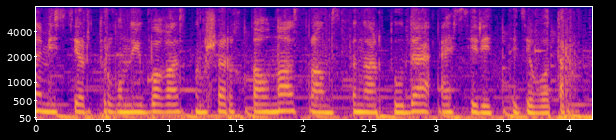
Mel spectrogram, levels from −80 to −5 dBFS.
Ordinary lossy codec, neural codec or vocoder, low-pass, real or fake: none; none; none; real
